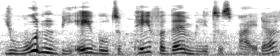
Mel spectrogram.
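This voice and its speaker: A woman's voice: medium pitch, expressive, moderate pace, noisy background, close to an everyday voice. A woman playing a haughty, mocking male sky god in a storybook, speaking in a grand, dismissive way.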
